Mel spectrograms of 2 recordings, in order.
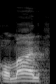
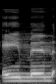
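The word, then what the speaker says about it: Åman: Fun fact, the letter A in his name, Oman, is pronounced as O in French. So I was saying Amen, Aman, I wasn't sure what it was, but no, the A in Swedish actually has the O sound, E-A-U, en français.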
